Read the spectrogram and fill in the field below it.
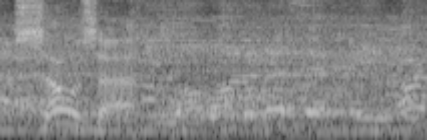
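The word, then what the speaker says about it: Sousa: Louis University Gets his third of the year with the assist from Lucas Souza. Lucas spells his name S-O-U-S-A. It's pronounced Souza.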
